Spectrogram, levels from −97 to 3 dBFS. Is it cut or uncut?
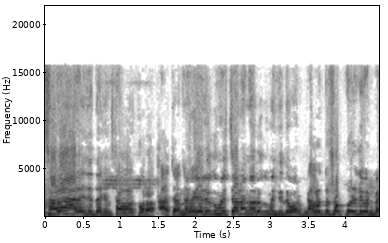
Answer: uncut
